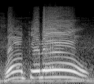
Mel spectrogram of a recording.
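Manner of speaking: egging the truck driver on from the sidewalk; cheering on. Real, not acted.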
